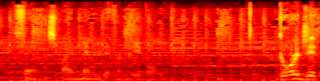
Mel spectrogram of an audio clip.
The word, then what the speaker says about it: gorget: by many different people gorget is one that i stand by because the word was anglicized well over 500 years ago and whether it was originally pronounced in french with a soft tea or not it doesn't matter because gorgic is an english word that means something now neck armor i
